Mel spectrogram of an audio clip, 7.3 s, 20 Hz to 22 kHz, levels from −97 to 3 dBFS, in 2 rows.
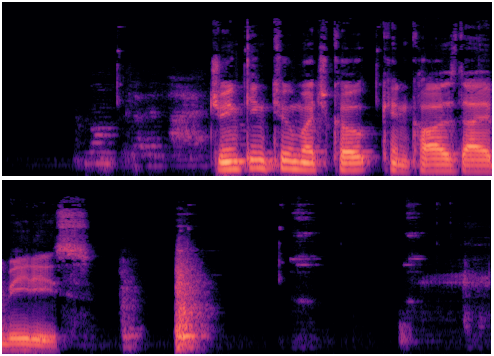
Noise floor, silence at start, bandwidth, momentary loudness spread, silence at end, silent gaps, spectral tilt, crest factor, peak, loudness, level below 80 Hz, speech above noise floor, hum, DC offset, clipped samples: -89 dBFS; 0.7 s; 14 kHz; 13 LU; 2.1 s; none; -6 dB/octave; 20 dB; -8 dBFS; -26 LUFS; -70 dBFS; 63 dB; none; under 0.1%; under 0.1%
